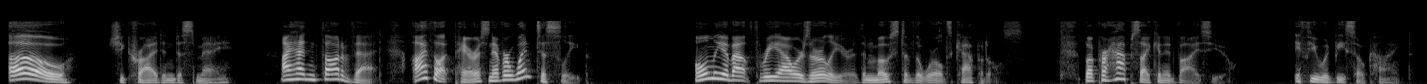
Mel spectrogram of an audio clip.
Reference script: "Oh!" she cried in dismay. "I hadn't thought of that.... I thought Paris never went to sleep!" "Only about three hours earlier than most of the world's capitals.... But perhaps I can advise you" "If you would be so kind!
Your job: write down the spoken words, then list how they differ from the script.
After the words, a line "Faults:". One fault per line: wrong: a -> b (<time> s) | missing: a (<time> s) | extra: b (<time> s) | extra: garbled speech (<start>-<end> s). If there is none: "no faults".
"Oh!" she cried in dismay. "I hadn't thought of that.... I thought Paris never went to sleep!" "Only about three hours earlier than most of the world's capitals.... But perhaps I can advise you" "If you would be so kind!
Faults:
no faults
